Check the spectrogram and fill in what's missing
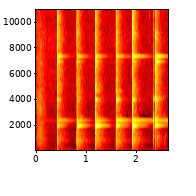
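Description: A blacksmith hammers forged chain link scarves together before welding: six sharp, ringing metallic strikes at an even, unhurried rhythm, close and clear, with a bright tone hanging after each blow.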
